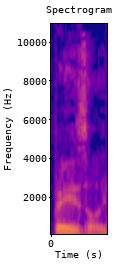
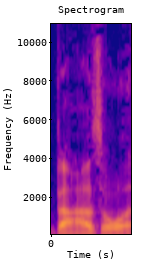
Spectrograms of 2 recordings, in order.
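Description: First: It is said with an American pronunciation. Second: It is said with a British pronunciation. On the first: The speaker calls it right. "no, you're American. It's basil" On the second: The speaker calls it wrong. "I look at it go basil"

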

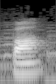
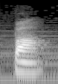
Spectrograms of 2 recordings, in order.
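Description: Both takes have the same delivery.

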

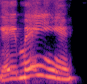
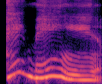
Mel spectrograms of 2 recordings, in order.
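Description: First: It sounds curt, dismissive and unimpressed. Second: It sounds warm, moved and sincere. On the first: What was said was foolish, or there is no response. "If that's her tone of voice, y'all, that's a red flag" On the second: The listener was truly touched by what was said. "That's her really trying to process it. Like she really got blessed by it"

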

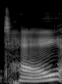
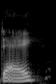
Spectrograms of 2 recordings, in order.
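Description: First: The word begins with a T sound. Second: The word begins with a D sound. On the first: The speaker calls it wrong. "my apologies for mispronouncing" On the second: The speaker calls it right. "I think it's pronounced Day"

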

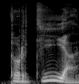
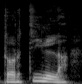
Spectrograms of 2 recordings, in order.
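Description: First: The double l is said as a y sound. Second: The double l is said as an l sound. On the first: The speaker calls it right. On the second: The speaker calls it wrong. "nie tortilla"

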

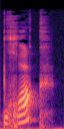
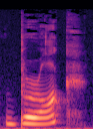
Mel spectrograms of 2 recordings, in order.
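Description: First: The name is pronounced with German sounds. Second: The name is pronounced with English sounds. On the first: The speaker calls it wrong. "manche sagen Brock ... nur im Deutschen" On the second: The speaker calls it right. "wenn man korrekt sein will und keinen Fehler machen will, sagt man Brock"

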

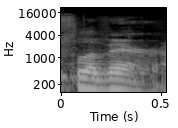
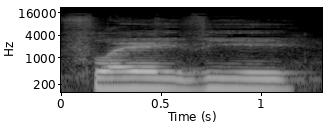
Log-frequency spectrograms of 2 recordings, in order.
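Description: First: The name ends with an 'air' sound. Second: The name ends with an 'ee-er' sound. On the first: This is how the speaker had been saying it. The speaker calls it wrong. "I've been saying Flavair" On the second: This is how the company's own guide says it. The speaker calls it right. "I'm going to pronounce it correctly because the dude on the guided tasting pronounced it"

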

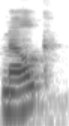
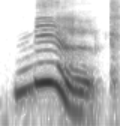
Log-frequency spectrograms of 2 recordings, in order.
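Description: First: The vowel sounds like an e. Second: The vowel sounds like an i. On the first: The speaker calls it wrong. "You say milk with an E" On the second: The speaker calls it right. "Am I doing it right?"

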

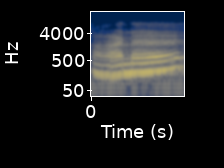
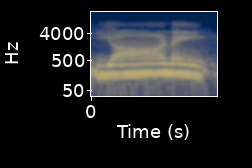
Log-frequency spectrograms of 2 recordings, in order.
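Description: First: The word begins directly with a vowel. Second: The word begins with a y sound. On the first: The speaker calls it wrong. "பேச்சு வழக்கில் நம்ம என்ன சொல்லக்கூடாது" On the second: The speaker calls it right. "இதை இப்படித்தான் சொல்லணும்"

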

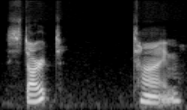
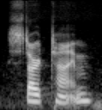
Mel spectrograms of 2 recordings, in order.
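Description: First: The words are said with a break between them. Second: The words are joined smoothly with no break. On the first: "I will say the words with a space in between" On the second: "in a more fluid way to demonstrate linking"

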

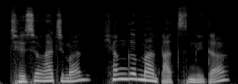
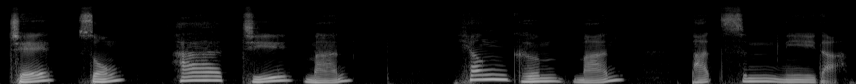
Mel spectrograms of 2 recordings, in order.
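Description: First: It is said fast. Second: It is said slowly.

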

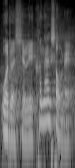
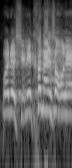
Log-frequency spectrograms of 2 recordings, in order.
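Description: First: It is said in a male voice. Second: It is said in a put-on female voice.

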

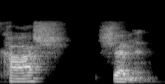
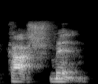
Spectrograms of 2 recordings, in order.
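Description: First: It is said in three syllables, including 'she'. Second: It is said in two syllables, without 'she'. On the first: "the first syllable is kash. The second syllable is she. And the third syllable is men" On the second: "It's almost like they had a silent shiva"

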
